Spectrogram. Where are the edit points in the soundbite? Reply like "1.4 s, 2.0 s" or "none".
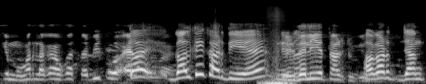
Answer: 2.8 s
